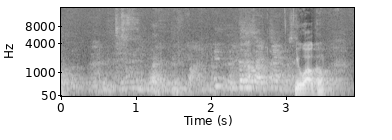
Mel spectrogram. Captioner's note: laughs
